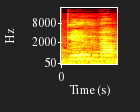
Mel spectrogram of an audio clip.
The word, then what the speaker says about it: Gerda: que es que la vi en inglés, se pronuncia Gerda, pero su mujer.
